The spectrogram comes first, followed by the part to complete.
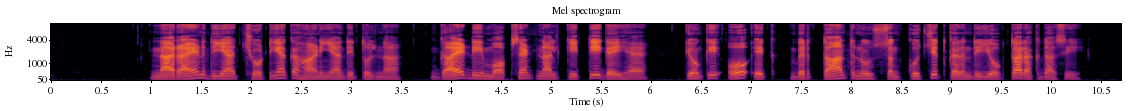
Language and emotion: Punjabi, neutral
